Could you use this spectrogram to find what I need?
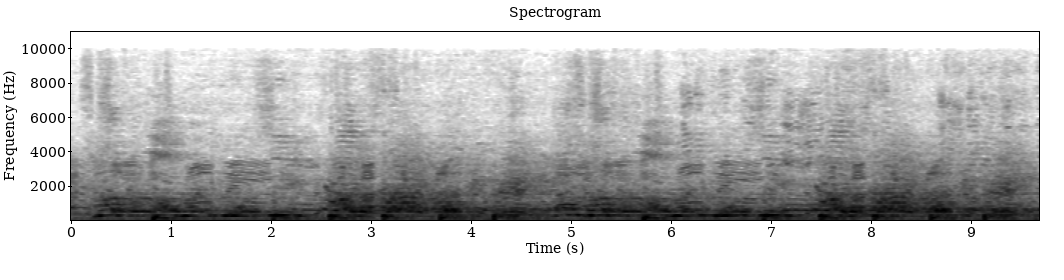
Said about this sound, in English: And a young woman had the crowd chanting against Stephen Harper and Michael Ignatieff about their undying support for Israel and the lack of support for Palestine.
